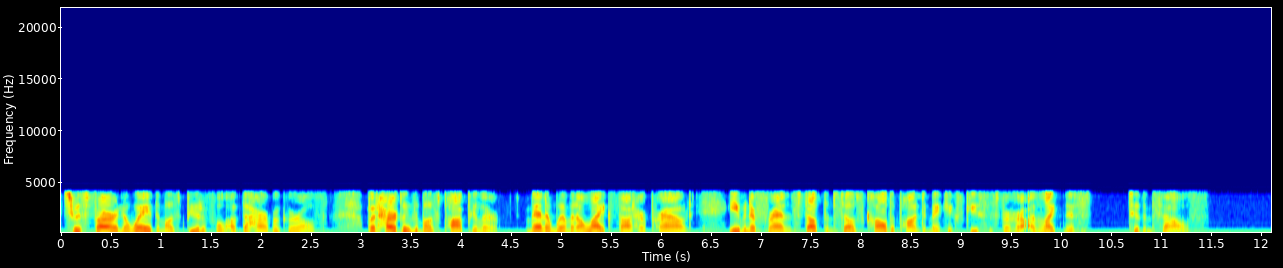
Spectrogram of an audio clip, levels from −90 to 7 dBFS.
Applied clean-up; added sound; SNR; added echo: none; none; none; none.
